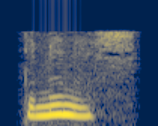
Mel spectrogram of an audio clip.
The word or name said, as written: diminish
